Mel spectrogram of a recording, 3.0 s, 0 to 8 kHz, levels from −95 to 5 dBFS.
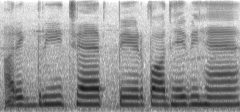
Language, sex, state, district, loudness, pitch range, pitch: Hindi, female, Chhattisgarh, Raipur, -16 LUFS, 200-215 Hz, 210 Hz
